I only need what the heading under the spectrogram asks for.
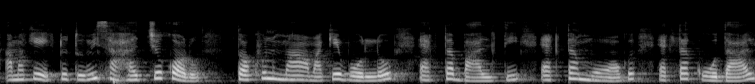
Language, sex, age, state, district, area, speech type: Bengali, female, 45-60, West Bengal, Nadia, rural, spontaneous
